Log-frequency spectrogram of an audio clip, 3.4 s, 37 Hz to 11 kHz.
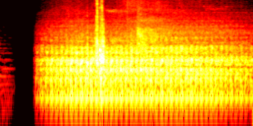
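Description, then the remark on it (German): The powerful V8 engine of a Mercedes C63 AMG starts and settles into a loud, lumpy idle with a rapid rhythmic burble from the exhaust with its exhaust flap open, and a brief sharp pop near the start. “C63 ist das.”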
